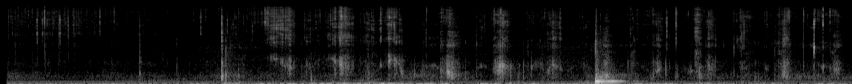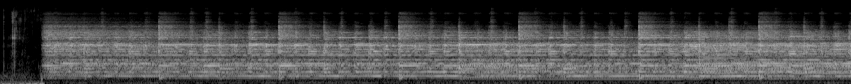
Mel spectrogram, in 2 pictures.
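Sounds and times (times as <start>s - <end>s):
crunching fried chicken: 0.1s - 9.0s
wet chewing: 0.1s - 9.0s
dull thump: 6.0s - 6.3s.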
